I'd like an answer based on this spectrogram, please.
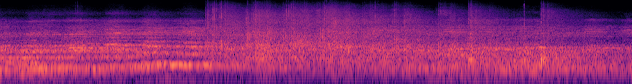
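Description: A room of people singing together, then about two seconds in breaking into dense hand-clapping with voices mixed in.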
